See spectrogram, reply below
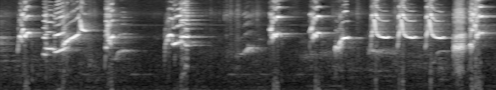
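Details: Javan myna song used to attract birds for trapping: harsh squawks and whistled slurs, then a steady series of bright, clipped notes repeated about every third of a second.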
